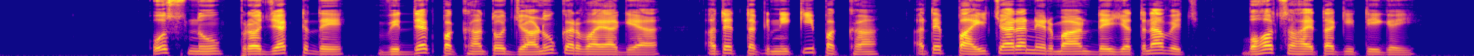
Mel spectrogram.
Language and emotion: Punjabi, neutral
